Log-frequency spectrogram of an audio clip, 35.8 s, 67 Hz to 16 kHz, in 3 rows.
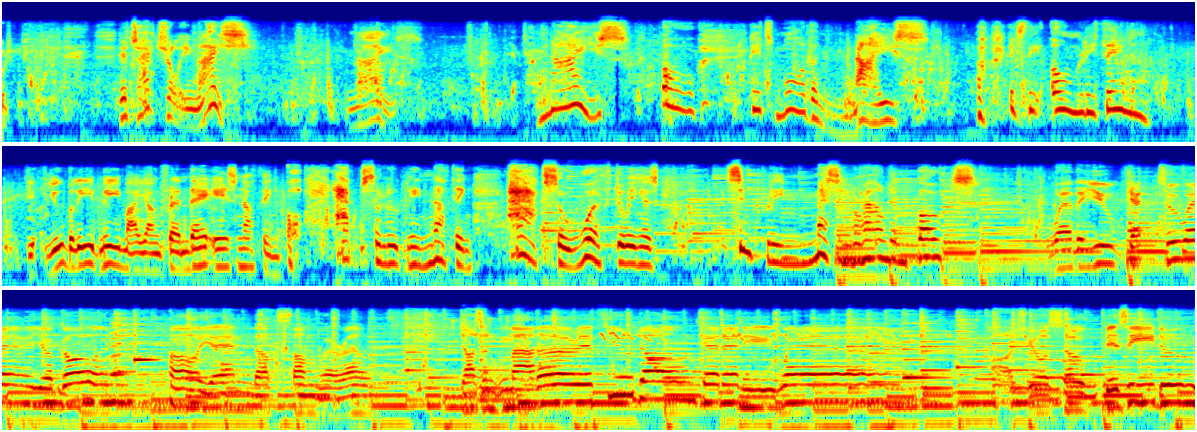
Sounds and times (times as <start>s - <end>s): Speech: 1.2s - 2.6s, 3.5s - 4.2s, 5.4s - 9.3s, 10.0s - 11.5s, 12.2s - 18.5s, 19.2s - 20.4s
Music: 17.4s - 35.7s.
